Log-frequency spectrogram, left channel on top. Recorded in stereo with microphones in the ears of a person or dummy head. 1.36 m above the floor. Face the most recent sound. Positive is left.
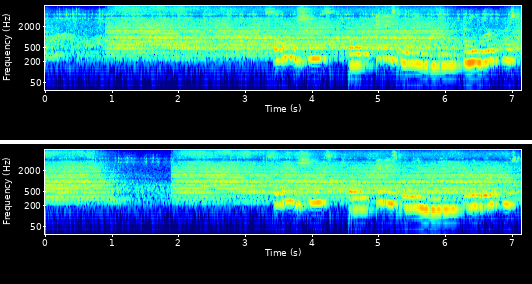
turn(degrees=75)  # may be behind; listen again after turning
